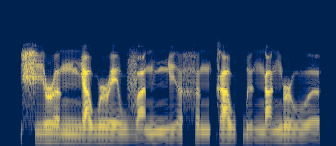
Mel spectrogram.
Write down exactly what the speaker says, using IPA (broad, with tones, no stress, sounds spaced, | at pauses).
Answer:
x i˧˥ ɹ ə˧ ŋ ɲ a˧˥ w ɹ e˨˩ w v a˨˩˨ n ɲ i˨˩˦ ə̯ h ə˨˩˦ ŋ k a˧ w ɓ ɨ˨˩ ŋ a˨˩˦ ŋ ɹ u˨˩ ə̯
